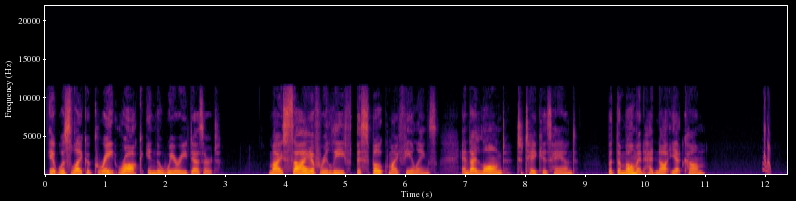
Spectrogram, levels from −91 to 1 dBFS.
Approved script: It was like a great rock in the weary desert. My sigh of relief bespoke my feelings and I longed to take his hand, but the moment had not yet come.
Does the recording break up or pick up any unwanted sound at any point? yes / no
yes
